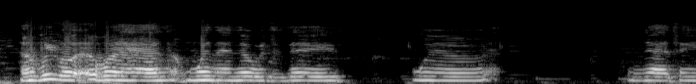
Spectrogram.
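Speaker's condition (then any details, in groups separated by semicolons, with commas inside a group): Cerebral palsy; uses wheelchair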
